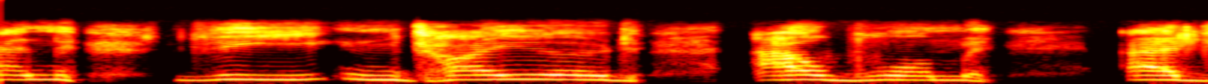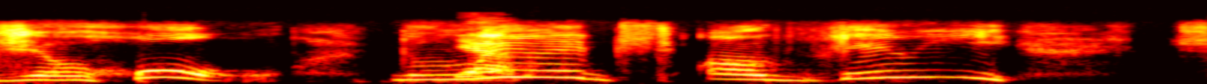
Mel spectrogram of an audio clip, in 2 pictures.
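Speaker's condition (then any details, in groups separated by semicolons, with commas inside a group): Cerebral palsy; uses walker and wheelchair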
